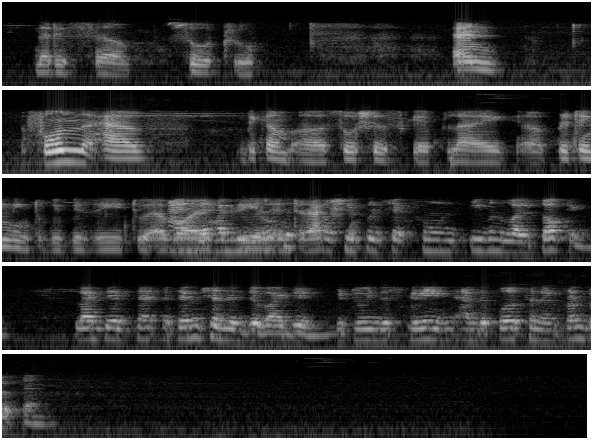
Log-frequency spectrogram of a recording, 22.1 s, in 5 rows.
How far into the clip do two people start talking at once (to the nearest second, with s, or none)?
10 s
